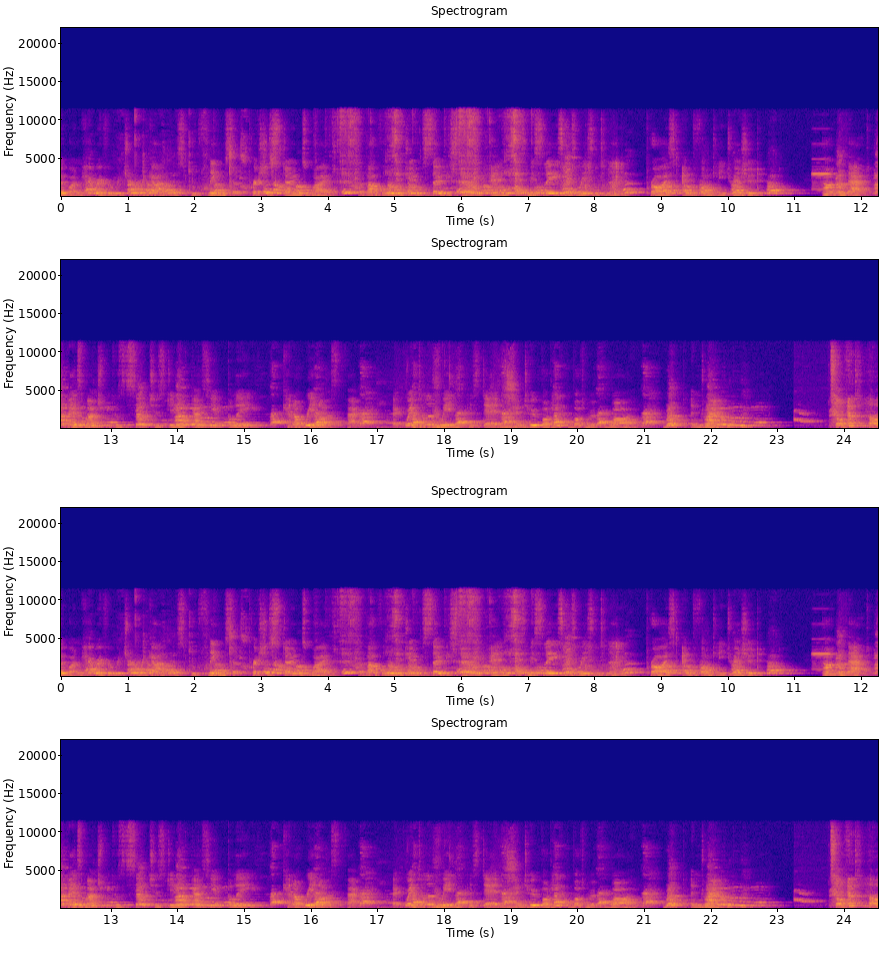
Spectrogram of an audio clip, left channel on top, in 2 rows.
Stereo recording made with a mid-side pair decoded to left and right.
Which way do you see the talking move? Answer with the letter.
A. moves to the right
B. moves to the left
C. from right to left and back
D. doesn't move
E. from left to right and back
D.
